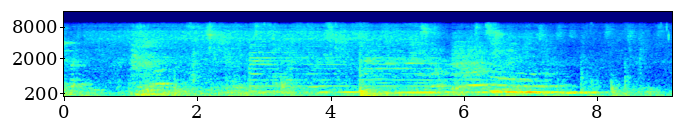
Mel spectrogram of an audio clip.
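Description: A group of young men sings softly in harmony.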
